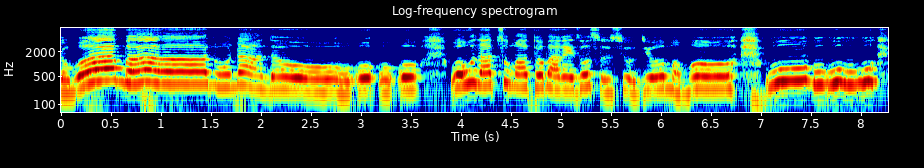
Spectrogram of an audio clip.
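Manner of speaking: drawn-out, theatrical wail; mock wailing. Playing someone carried off by ambulance, mock wailing.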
